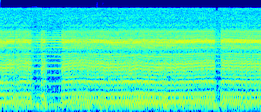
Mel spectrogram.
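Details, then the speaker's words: Loud steady buzzing whine with stacked tones and brief dropouts from a vacuum tube amplifier, getting louder when rotating a CAD model; noise from the computer's video card, later traced to motherboard power/ground plane via audio out. "But then when I rotate, it really starts to sing. And I think that's actually transmitting through the air into the vacuum tube amplifier, or into the vacuum tubes themselves."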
